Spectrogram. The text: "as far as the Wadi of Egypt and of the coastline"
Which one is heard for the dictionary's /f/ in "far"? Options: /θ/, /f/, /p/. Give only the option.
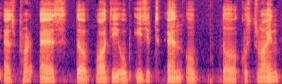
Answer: /p/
